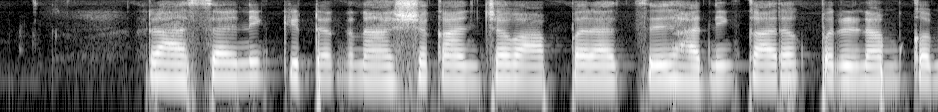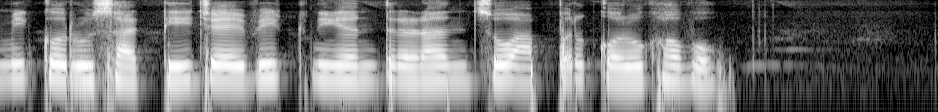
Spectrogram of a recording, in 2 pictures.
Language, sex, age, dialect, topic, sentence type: Marathi, female, 31-35, Southern Konkan, agriculture, statement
